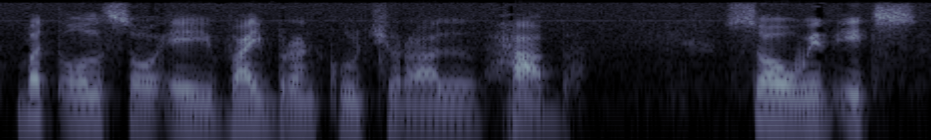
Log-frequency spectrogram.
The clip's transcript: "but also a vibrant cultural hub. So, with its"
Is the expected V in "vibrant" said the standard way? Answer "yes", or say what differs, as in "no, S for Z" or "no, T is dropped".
yes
